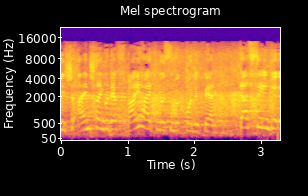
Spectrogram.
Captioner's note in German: Beifall Freie Demokraten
